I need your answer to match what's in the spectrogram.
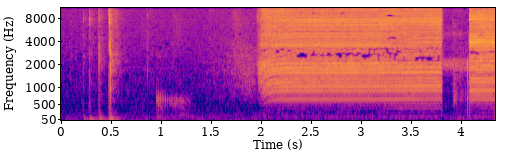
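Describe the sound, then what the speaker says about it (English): A Philips Nose Trimmer Series 300 switches on after a few soft clicks and handling taps, runs with a steady, high-pitched electric buzz, cuts out briefly, then starts buzzing again. "Twist the lower part of the trimmer to turn the trimmer on and off."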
